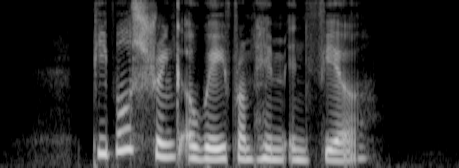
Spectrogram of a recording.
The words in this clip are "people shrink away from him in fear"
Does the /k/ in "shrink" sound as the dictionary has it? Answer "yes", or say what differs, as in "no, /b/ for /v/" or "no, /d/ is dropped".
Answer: yes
